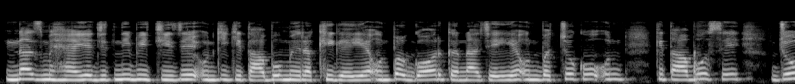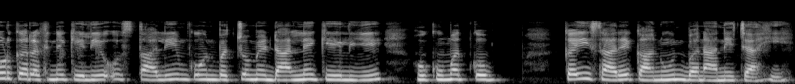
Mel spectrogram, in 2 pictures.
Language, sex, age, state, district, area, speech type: Urdu, female, 18-30, Uttar Pradesh, Ghaziabad, urban, spontaneous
